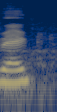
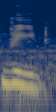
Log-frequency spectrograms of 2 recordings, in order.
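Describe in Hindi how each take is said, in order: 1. स्वर एक छोटी 'e' ध्वनि है। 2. स्वर एक लंबी 'ee' ध्वनि है।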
